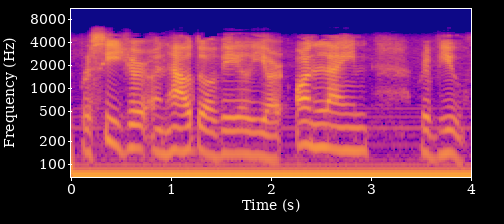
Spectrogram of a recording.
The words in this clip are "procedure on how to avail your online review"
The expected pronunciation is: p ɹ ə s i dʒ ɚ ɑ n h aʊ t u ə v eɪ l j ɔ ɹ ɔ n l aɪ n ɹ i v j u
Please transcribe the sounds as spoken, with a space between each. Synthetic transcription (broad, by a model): p ɹ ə s i dʒ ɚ ɑ n h aʊ t u ə v eɪ l j ɔ ɹ ɔ n l aɪ n ɹ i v j u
